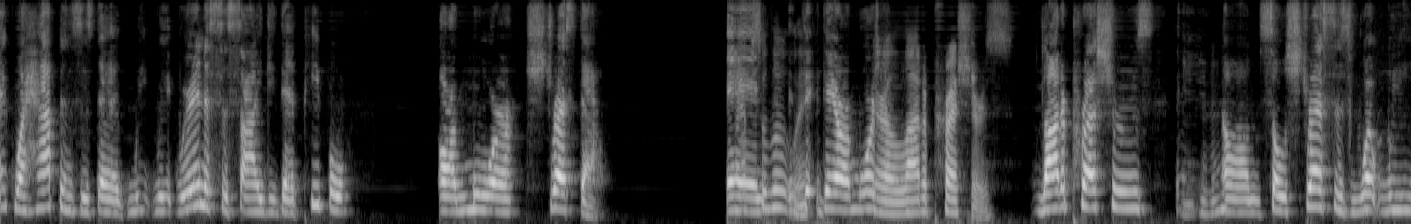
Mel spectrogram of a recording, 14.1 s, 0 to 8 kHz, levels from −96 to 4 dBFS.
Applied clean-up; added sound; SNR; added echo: neural mask model DeepFilterNet 3.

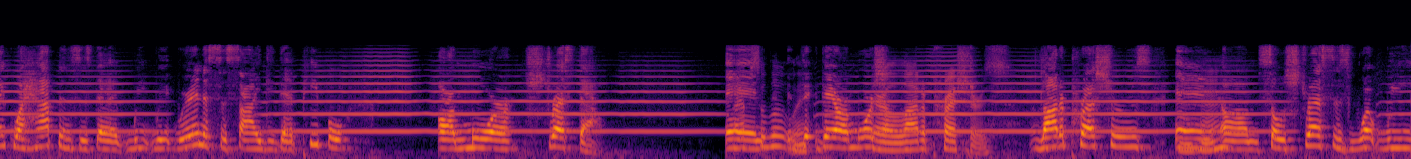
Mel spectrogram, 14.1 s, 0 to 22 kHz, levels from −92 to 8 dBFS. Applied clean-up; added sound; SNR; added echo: none; Trumpet; 11 dB; none.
